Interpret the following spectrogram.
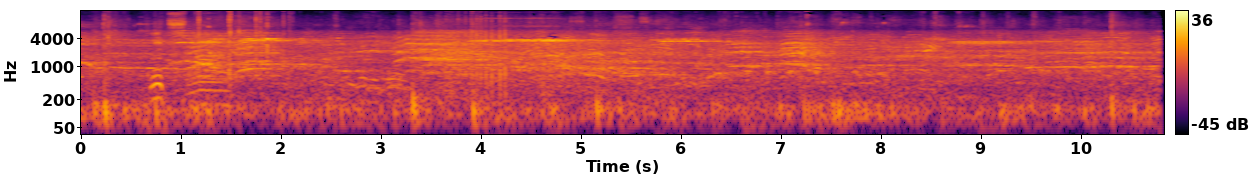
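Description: Indoor volleyball rally: players and spectators calling out and talking throughout, with a few sharp hits of the ball, the loudest about a second in and again a little after three seconds.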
